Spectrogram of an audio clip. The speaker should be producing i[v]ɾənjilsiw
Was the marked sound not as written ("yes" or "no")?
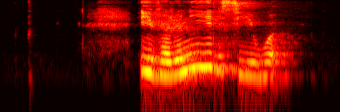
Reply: no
